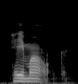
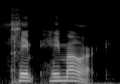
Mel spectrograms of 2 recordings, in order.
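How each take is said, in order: First: Said in the usual way. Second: Slow, higher mock cartoon greeting; slow, pitched-up attempt at the old cartoon voice; imitating a squeaky voice. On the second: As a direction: try to hit the old squeaky voice and miss. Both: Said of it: "I can't even do it".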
